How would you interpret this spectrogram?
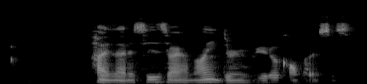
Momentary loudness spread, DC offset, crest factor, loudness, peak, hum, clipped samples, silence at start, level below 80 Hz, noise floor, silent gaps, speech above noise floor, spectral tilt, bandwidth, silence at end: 11 LU; under 0.1%; 24 dB; -34 LUFS; -12 dBFS; none; under 0.1%; 0.1 s; -76 dBFS; -82 dBFS; none; 46 dB; -2 dB/octave; 11.5 kHz; 0.15 s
